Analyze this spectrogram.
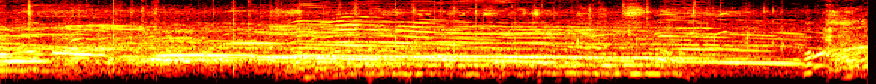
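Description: Men whistle shrilly in a cheering crowd.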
